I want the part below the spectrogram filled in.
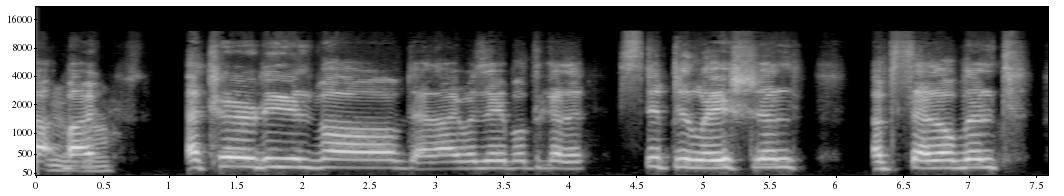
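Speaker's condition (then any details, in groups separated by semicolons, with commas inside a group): Cerebral palsy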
